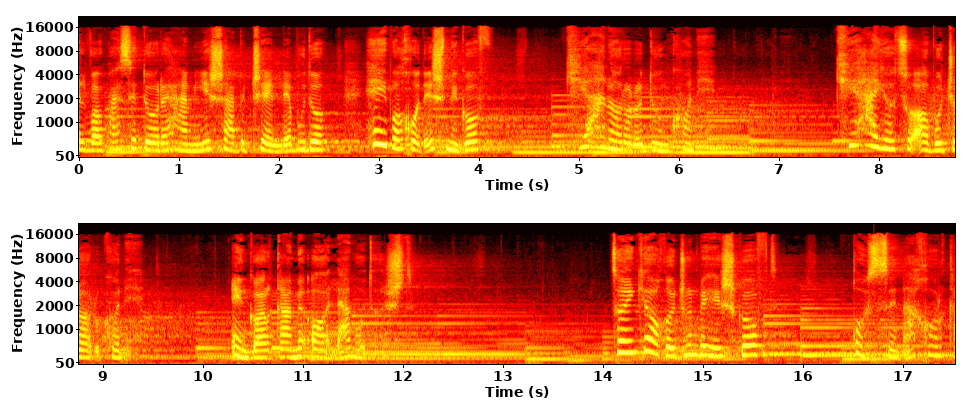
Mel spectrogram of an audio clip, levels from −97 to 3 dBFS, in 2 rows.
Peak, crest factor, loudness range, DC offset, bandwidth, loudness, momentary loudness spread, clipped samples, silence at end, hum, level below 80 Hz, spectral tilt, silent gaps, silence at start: 0 dBFS; 20 dB; 4 LU; under 0.1%; 17 kHz; -19 LUFS; 14 LU; under 0.1%; 0 s; none; -50 dBFS; -3.5 dB/octave; none; 0 s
